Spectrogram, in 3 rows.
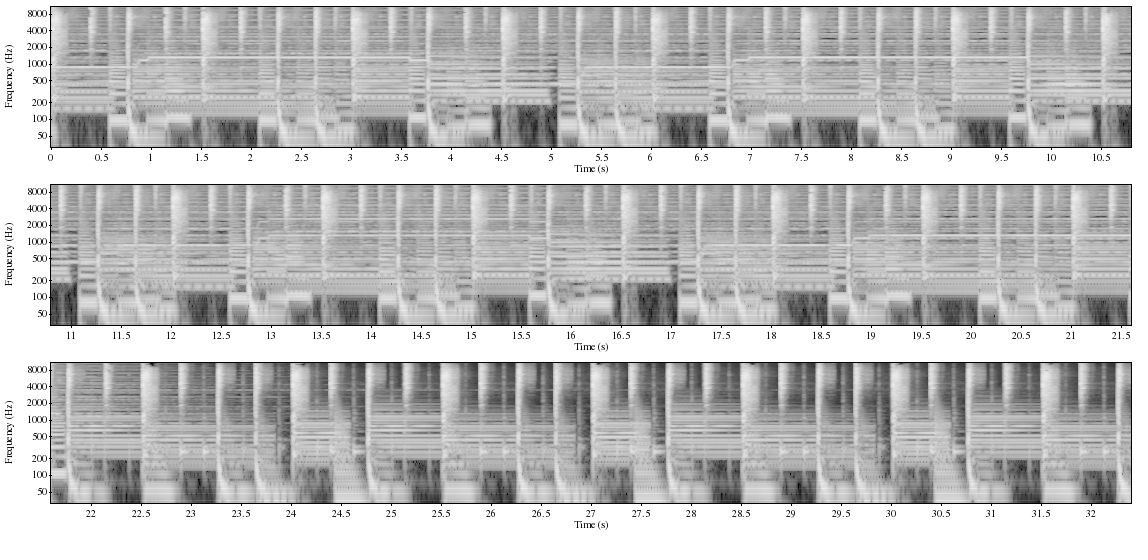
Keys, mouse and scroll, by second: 0.6 click, 2.1 click, 3.3-5.7 drag, 8.6 middle click, 10.3-17.9 drag, 20.1-21.8 drag, 25.4-27.6 drag, 30.4 middle click.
